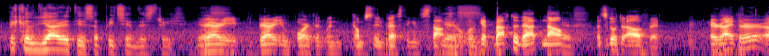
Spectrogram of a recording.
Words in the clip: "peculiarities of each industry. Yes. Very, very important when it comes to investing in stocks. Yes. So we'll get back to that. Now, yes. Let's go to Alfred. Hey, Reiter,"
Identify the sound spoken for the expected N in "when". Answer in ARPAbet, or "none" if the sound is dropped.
N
